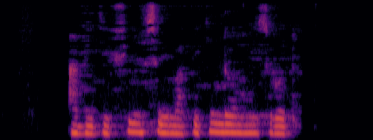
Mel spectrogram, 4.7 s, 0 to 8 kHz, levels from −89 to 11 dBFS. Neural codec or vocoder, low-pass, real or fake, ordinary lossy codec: none; 7.2 kHz; real; AAC, 32 kbps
